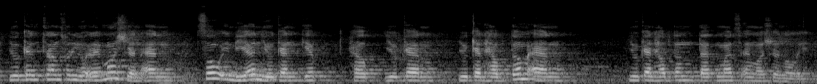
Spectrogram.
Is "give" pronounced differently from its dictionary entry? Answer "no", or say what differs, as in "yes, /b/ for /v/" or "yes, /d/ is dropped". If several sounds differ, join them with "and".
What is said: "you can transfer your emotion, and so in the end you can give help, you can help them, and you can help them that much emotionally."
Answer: yes, /p/ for /v/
